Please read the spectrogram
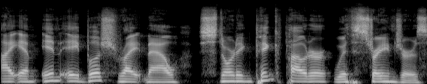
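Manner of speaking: robotic, flat phone assistant voice. Retelling how the car read out a text aloud, in Siri voice. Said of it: "Joey's text said in Siri".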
